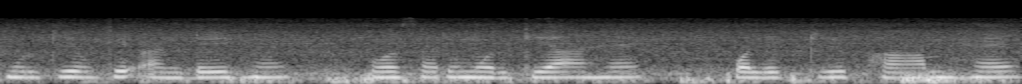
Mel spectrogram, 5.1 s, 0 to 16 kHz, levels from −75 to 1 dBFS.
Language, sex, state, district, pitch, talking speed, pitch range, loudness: Hindi, female, Odisha, Sambalpur, 215 Hz, 130 wpm, 210-220 Hz, -16 LUFS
